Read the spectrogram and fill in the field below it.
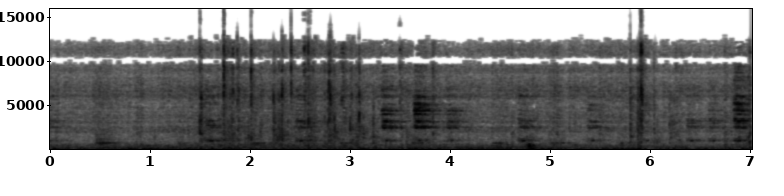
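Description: Vegetables drop into a metal steamer pot with light clinks.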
